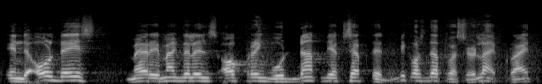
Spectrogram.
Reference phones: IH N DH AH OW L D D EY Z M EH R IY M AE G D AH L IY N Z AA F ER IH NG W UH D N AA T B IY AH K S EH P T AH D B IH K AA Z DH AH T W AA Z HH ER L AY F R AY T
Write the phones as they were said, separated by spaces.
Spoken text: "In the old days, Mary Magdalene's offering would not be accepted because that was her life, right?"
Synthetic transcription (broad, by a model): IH N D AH OW L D D EY S M EH R IY M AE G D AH L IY N S AA F ER IH NG W UH D N AA T B IY AH K S EH P T AH D B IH K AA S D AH T W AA S HH ER L AY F R AY T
